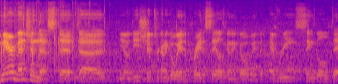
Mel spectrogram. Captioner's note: applause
